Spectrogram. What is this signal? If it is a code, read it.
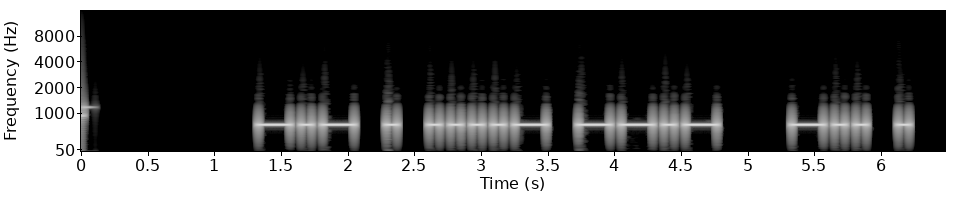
Morse code, heard as a keyed tone, about 15 wpm, 700 Hz. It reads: KE4Q DE
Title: USA Callsign DE Callsign - 4 Characters - 15wpm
